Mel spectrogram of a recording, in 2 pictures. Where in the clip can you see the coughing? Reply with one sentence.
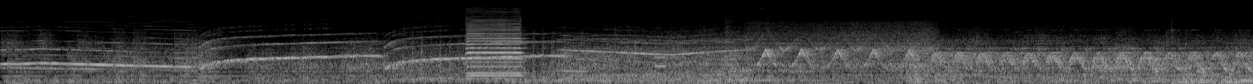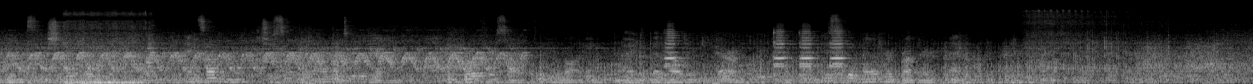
You can't hear the coughing here.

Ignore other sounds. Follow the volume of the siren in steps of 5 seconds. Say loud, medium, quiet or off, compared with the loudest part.
loud, loud, loud, loud, off.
